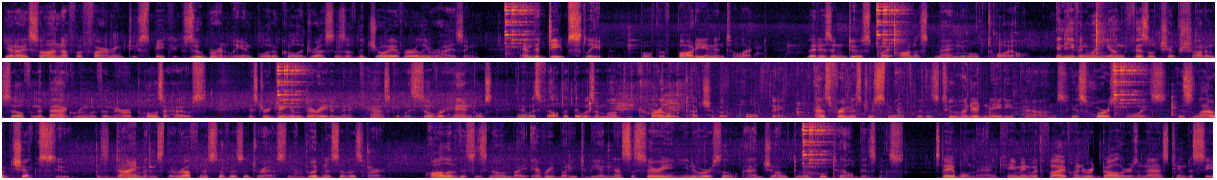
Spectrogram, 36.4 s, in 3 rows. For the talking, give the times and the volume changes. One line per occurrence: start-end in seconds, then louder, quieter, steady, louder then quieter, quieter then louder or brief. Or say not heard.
0.0-36.3 steady.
